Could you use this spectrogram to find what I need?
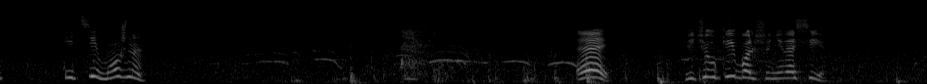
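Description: A young boy speaks calmly nearby.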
